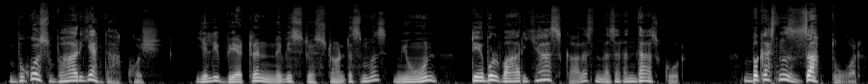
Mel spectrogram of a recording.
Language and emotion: Kashmiri, disgusted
